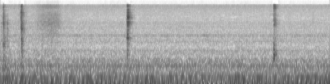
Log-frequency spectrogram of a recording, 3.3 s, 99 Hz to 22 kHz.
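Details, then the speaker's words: 2003 Ford Explorer 4.0L 4x4 with a 4WD-not-working complaint: over a steady idle, distinct clunks as the transfer case shifts between four-wheel low and high, engaging normally. "and you can hear a clunk there we go guys"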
